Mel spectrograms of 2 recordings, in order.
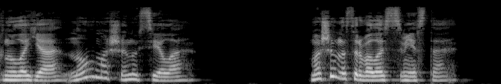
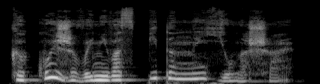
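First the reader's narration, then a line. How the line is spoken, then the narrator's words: Through gritted teeth. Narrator (Russian): Процедила я сквозь зубы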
